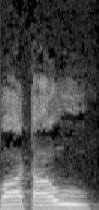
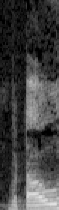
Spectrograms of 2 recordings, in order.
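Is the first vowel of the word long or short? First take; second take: long; short. First: The first vowel is long. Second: The first vowel is short. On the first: The speaker calls it right. "ਵਾਟਾਊ ਦੋਵੇਂ ਕੰਨੇ ਬੋਲਨੇ ਹਨ" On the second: The speaker calls it wrong. "ਵਟਾਊ ਨਹੀਂ ਕਹਿਣਾ"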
